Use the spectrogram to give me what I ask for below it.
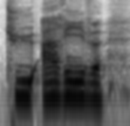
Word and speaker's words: tu arrives: Euh alors pour tu arrives, tu aimes. Non, on ne va pas dire ça. Je vais dire tuarrives, t'aime.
